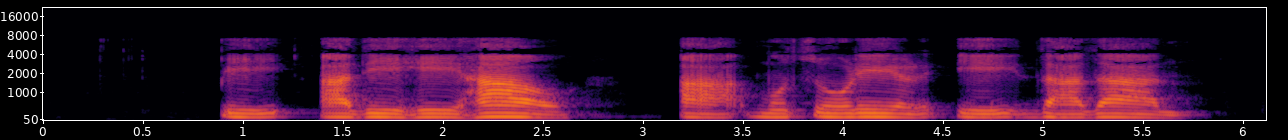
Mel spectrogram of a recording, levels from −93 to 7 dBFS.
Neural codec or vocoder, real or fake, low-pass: none; real; 7.2 kHz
